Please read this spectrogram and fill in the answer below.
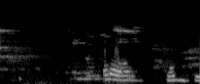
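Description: People's voices over a video call: low, indistinct talk, with one short voiced sound that rises and falls in pitch about a second in.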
